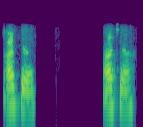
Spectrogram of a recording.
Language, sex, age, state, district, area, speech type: Kashmiri, male, 18-30, Jammu and Kashmir, Baramulla, rural, conversation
